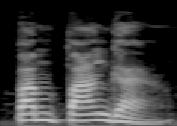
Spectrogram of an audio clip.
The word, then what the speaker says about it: Pampanga: Pampanga. Sabi ng nanay ko, hindi daw Pampanga ang bigkas diyan. Ano po? Pampanga. Sabi ko. Wala yung M.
